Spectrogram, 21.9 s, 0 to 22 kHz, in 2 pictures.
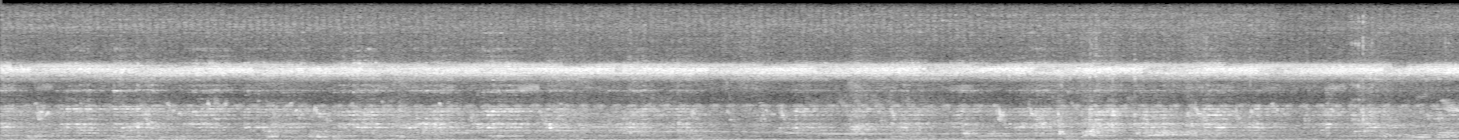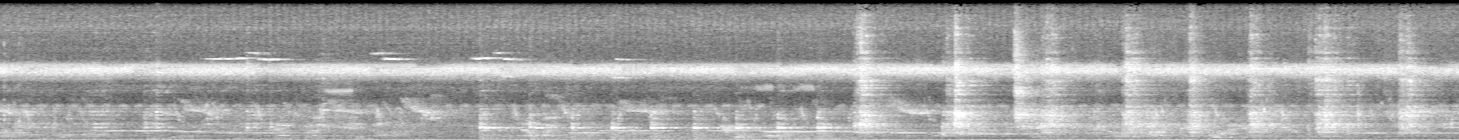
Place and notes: {"title": "岳明國小, Su'ao Township - In front of the primary school", "date": "2014-07-28 17:54:00", "description": "In front of the primary school, Hot weather, Traffic Sound, Birdsong sound, Small village, Garbage Truck, Sound from Builders Construction", "latitude": "24.61", "longitude": "121.85", "altitude": "7", "timezone": "Asia/Taipei"}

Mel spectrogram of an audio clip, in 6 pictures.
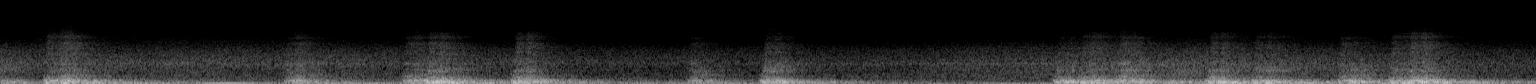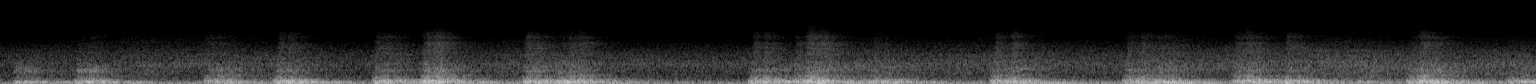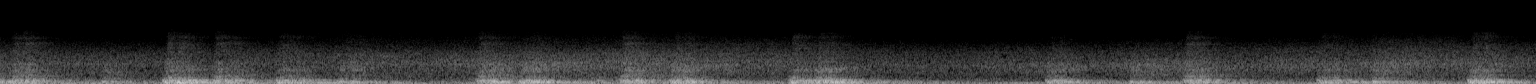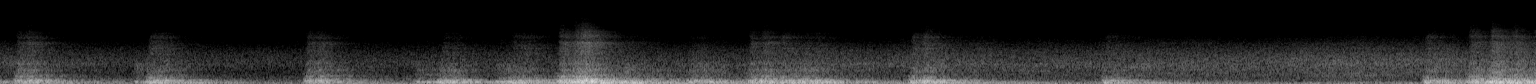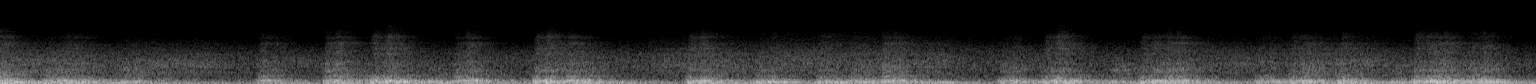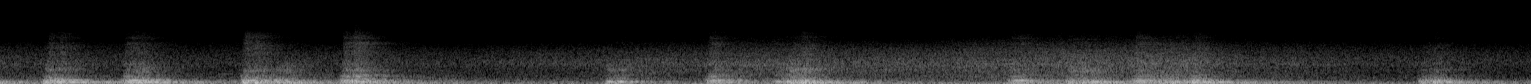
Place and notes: {"title": "Dietikon, Schweiz - Limmat Autobahnbrücke", "date": "2016-10-15 14:24:00", "description": "If you walk along the Limmat coming from Zürich you will come across a highwaybridge in Dietikon and this unintended drummachine", "latitude": "47.40", "longitude": "8.42", "altitude": "391", "timezone": "Europe/Zurich"}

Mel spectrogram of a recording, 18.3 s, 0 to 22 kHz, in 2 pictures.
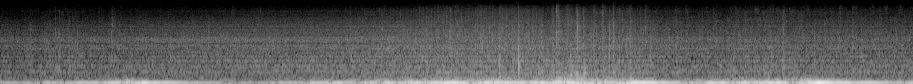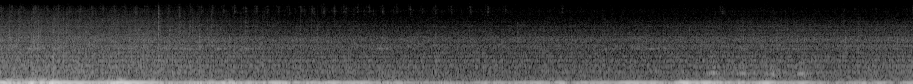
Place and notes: {"title": "Medeniai, Lithuania, in metallic tube", "date": "2013-07-07 14:15:00", "description": "small microphones placed in vertical metallic tube. play of wind and resonances", "latitude": "55.50", "longitude": "25.68", "altitude": "165", "timezone": "Europe/Vilnius"}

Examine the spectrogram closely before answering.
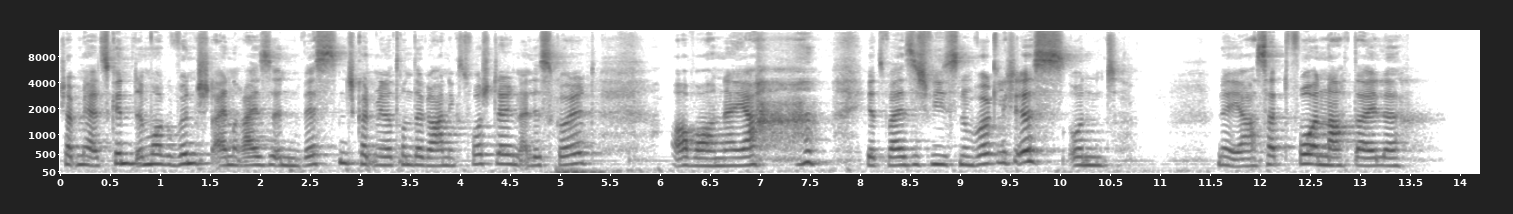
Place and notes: {"title": "pfaffschwende - goldener hirsch", "date": "2009-08-08 22:51:00", "description": "Produktion: Deutschlandradio Kultur/Norddeutscher Rundfunk 2009", "latitude": "51.25", "longitude": "10.10", "altitude": "347", "timezone": "Europe/Berlin"}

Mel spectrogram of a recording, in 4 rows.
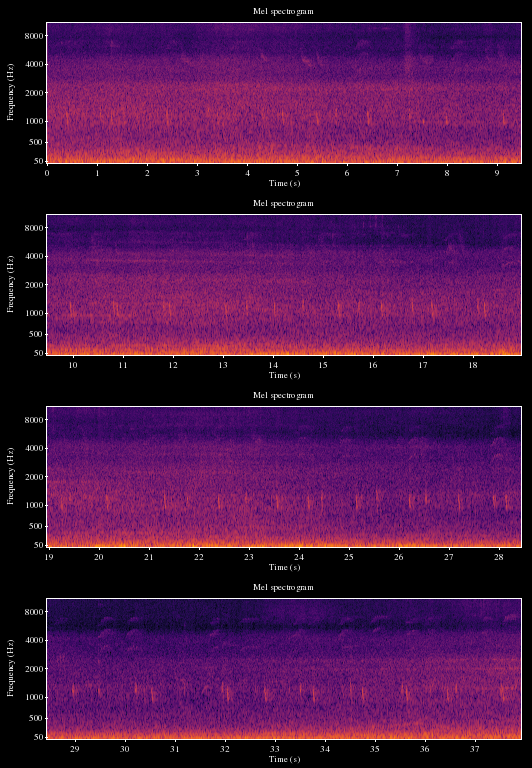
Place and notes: {"title": "左營區自助里, Kaohsiung City - in the Park", "date": "2014-05-15 12:13:00", "description": "in the Park, Hot weather, Birds", "latitude": "22.68", "longitude": "120.29", "altitude": "16", "timezone": "Asia/Taipei"}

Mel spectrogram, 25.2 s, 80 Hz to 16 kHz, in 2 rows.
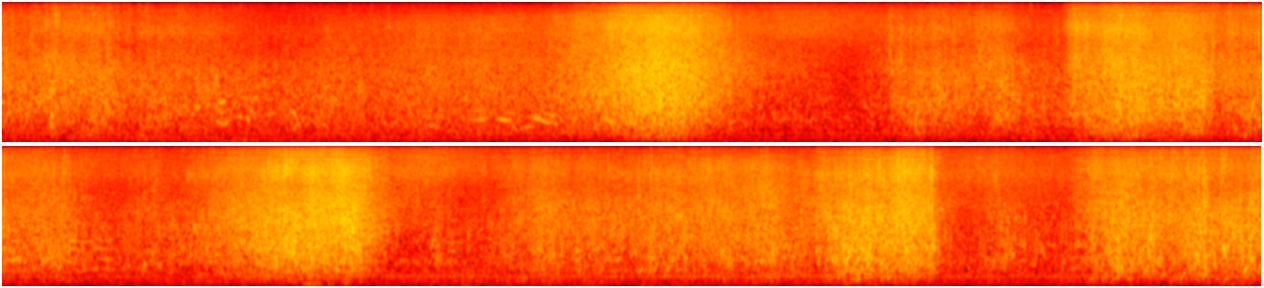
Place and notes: {"title": "Blvd. Mohamed VI, Tanger, Morocco - الشاطئ البلدي (Plage municipale)", "date": "2020-01-04 17:22:00", "description": "People enjoy walking and gathering in the evening along the beach, الشاطئ البلدي (Plage municipale)\n(Zoom H5)", "latitude": "35.78", "longitude": "-5.80", "altitude": "1", "timezone": "Africa/Casablanca"}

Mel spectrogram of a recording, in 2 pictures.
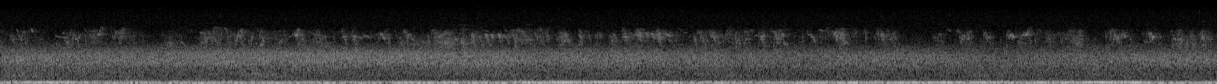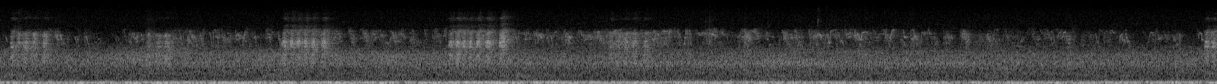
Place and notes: {"title": "Poznan, near Deszczowa Rd. - bird custer", "date": "2014-11-01 14:26:00", "description": "a group of birds occupying a bunch of bushes nearby.", "latitude": "52.47", "longitude": "16.91", "altitude": "95", "timezone": "Europe/Warsaw"}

